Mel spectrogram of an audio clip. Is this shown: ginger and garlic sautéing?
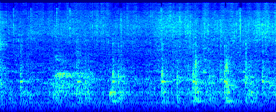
yes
